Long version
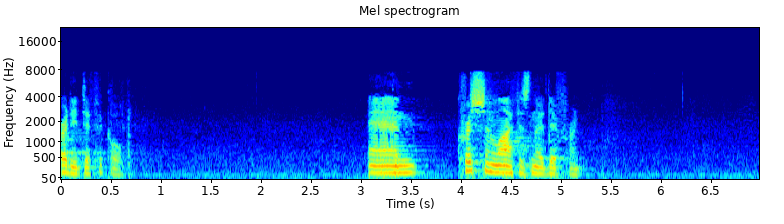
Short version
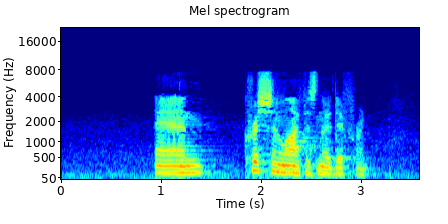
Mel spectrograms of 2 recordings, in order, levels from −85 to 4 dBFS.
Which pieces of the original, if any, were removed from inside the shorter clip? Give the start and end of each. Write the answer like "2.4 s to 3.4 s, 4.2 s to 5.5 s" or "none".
none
